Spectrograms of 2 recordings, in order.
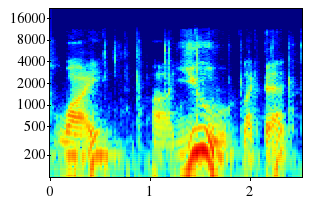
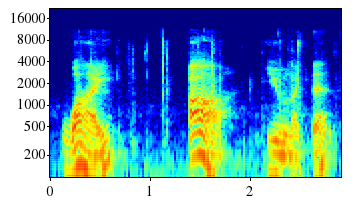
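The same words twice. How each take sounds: First: Slow question with the weight on YOU, rising at the end; stress on YOU. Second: ARE drawn out and leaned on, after a pause; slow question with the weight on ARE, rising at the end; stress on ARE. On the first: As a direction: punch and stretch the word YOU. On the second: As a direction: hold the word ARE, then lift at "that". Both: Shown as a demonstration. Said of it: "the way we place emphasis".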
